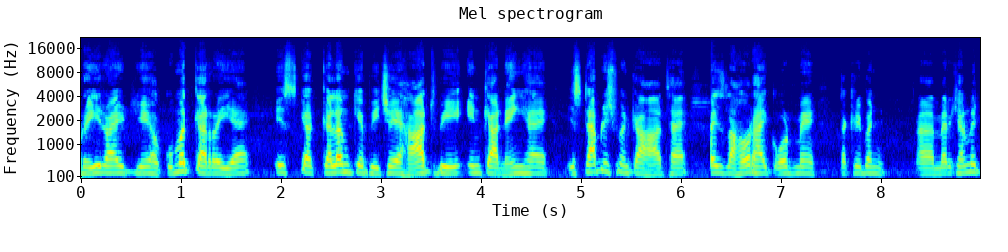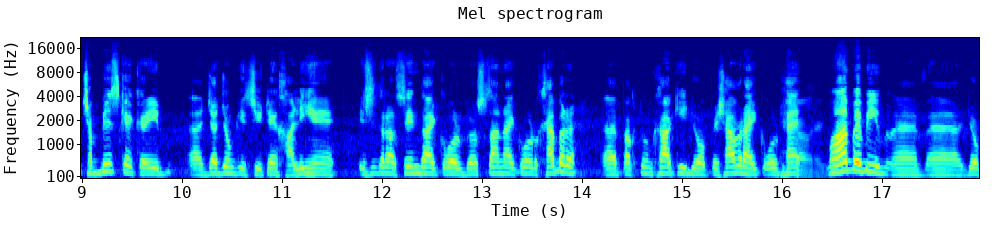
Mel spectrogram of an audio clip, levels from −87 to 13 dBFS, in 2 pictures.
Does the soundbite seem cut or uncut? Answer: cut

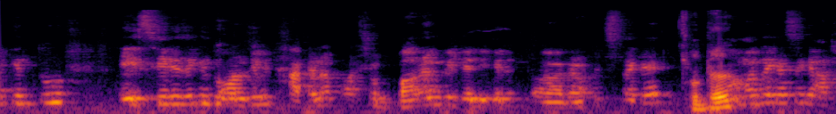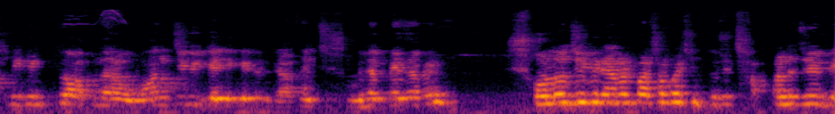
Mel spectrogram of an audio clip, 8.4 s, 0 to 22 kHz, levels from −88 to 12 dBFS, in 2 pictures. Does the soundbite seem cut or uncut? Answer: uncut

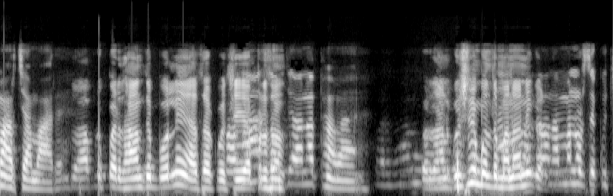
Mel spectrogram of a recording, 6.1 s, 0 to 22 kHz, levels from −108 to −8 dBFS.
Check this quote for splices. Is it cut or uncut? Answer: uncut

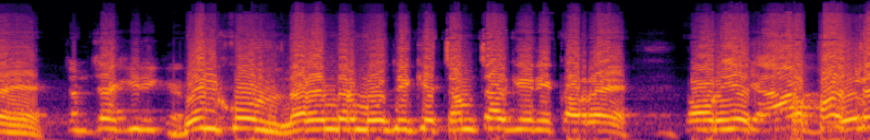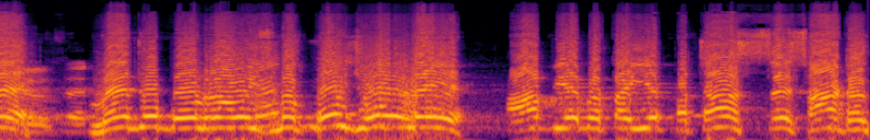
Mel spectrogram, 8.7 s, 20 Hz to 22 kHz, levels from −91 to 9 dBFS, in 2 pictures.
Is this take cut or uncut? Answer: uncut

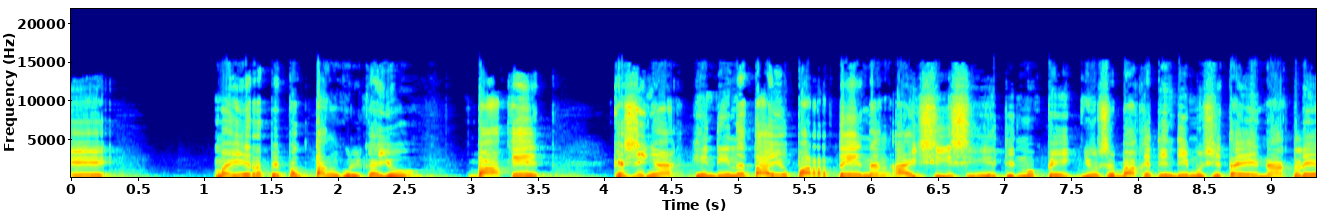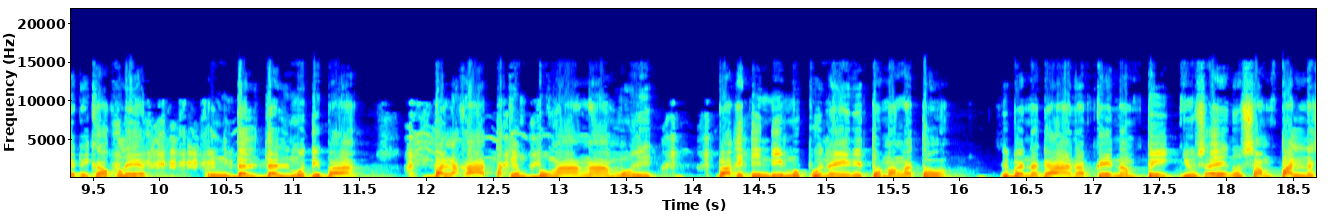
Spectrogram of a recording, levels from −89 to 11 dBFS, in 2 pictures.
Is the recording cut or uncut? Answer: cut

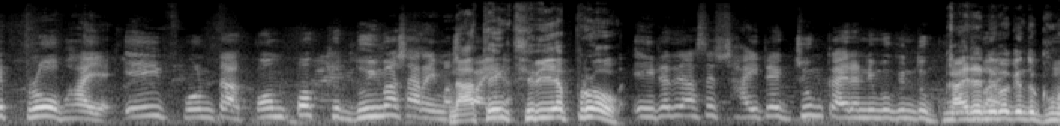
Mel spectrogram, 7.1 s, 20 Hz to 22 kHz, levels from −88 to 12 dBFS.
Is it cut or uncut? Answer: uncut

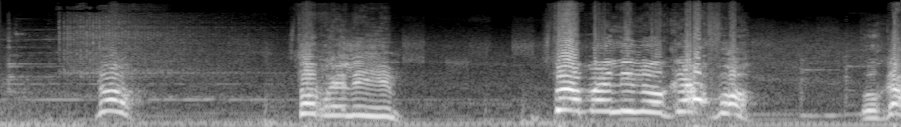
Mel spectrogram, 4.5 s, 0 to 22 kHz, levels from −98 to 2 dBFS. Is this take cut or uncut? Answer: uncut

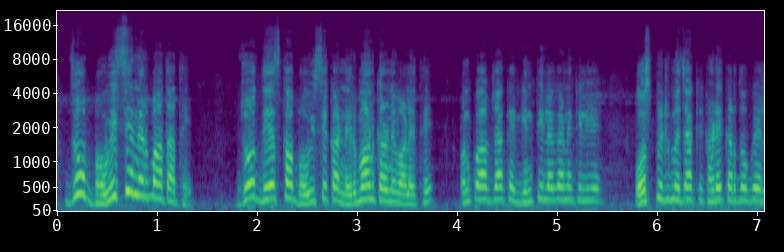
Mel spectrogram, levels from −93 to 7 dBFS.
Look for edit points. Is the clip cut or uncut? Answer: uncut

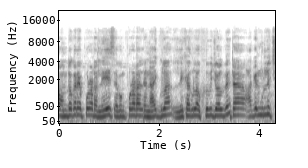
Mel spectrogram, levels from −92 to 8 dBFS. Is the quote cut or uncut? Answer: uncut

